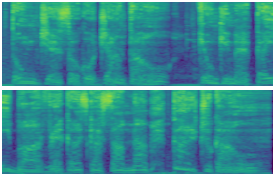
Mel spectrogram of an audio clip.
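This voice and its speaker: A cartoonish character voice speaks at a moderate pace. Loud background noise fills the recording. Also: man. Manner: menacing.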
